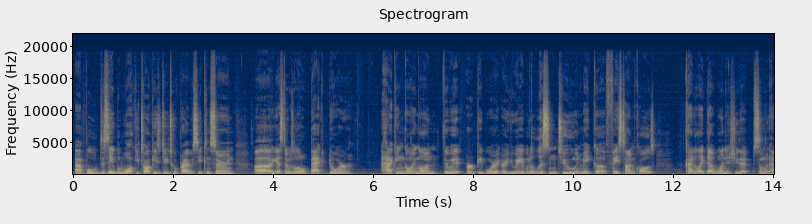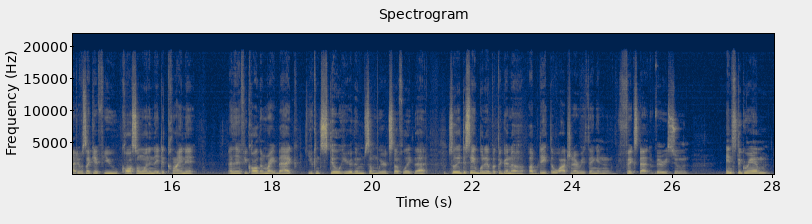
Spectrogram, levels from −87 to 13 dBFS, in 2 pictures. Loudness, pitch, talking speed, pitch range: -20 LUFS, 120 Hz, 200 wpm, 110-125 Hz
